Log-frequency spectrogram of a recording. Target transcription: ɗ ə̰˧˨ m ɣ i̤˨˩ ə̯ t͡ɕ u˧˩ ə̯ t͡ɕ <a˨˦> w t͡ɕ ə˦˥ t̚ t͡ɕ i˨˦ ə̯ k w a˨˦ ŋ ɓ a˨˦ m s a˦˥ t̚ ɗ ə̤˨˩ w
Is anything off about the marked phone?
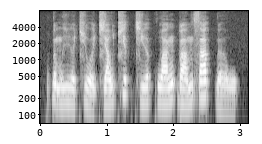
no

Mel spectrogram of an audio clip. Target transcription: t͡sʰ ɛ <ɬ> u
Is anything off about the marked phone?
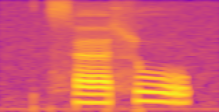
no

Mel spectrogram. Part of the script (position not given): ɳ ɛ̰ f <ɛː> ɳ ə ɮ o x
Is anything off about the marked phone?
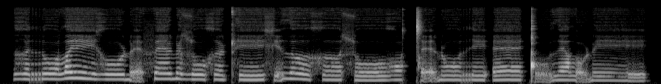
no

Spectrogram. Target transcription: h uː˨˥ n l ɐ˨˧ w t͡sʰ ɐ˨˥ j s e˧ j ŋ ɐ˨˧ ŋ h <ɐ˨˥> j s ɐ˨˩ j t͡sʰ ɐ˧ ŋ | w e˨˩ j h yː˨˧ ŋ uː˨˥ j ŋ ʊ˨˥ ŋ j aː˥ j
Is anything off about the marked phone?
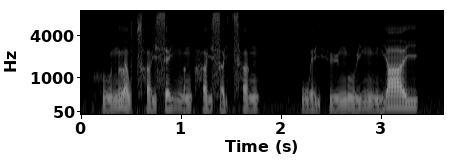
yes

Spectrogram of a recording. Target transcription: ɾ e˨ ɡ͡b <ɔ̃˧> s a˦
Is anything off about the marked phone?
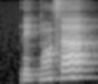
no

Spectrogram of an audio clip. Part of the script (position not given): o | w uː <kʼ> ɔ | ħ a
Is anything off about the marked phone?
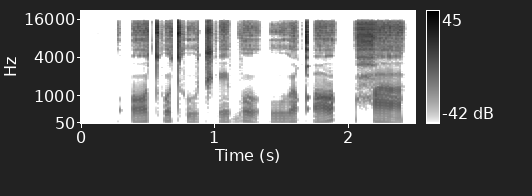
yes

